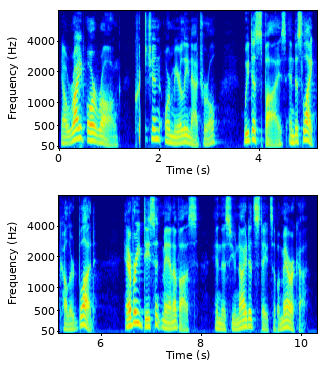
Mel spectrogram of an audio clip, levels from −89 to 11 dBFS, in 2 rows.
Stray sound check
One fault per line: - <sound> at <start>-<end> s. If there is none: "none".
- dropout at 1.6-1.7 s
